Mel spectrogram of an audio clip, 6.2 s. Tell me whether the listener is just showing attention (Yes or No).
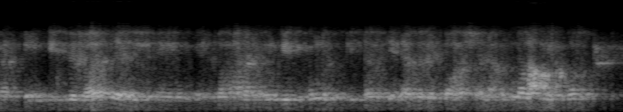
Yes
